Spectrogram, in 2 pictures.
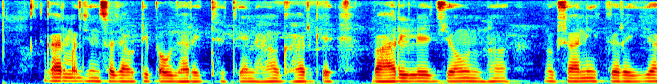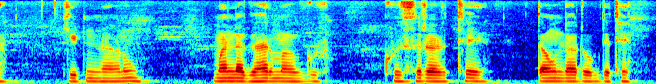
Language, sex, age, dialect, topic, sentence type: Chhattisgarhi, male, 18-24, Western/Budati/Khatahi, agriculture, statement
